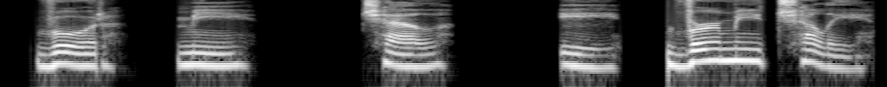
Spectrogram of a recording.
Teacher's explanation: Stress chel and keep li light.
